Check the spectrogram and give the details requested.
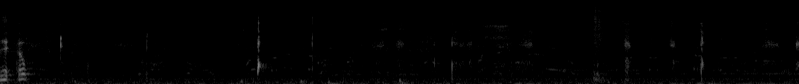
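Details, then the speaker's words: A few short, sharp catching sounds spaced seconds apart, about three in eight seconds, in a quiet room, fitting a child's hiccups: hiccups. "Say, help me. I got hiccups. Say, help me."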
